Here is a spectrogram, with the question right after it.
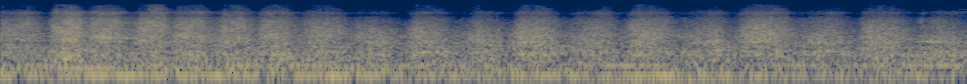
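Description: A red plastic hand brush scrubs a small, wet, foamy red patterned wool pile rug lying on a mosaic floor. Repeated back-and-forth strokes make bright, rasping swishes at a steady, slightly uneven pace. A faint low hum runs underneath.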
